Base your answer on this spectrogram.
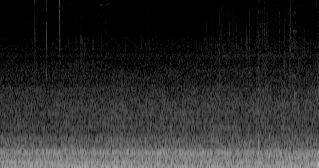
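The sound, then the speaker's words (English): Steady low engine and road rumble from inside a car turning off a street and heading into a parking structure. The drone is continuous and even throughout, with no voices. “I am in the Podketeer Mobile Recording Studio, and I have just turned from Ball Road onto Disney Drive, and I am headed into the parking structure.”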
